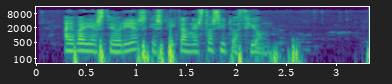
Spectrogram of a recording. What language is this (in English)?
Galician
